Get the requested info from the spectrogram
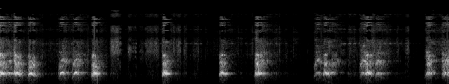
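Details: Single dog giving clipped barks, some in quick pairs and triples, others alone, separated by short silent gaps.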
